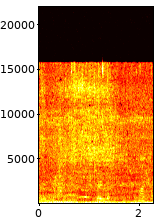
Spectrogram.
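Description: Wind buffeting the microphone in a steady, uneven low rumble, with soft, faint voices beneath it.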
